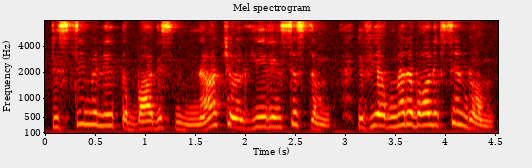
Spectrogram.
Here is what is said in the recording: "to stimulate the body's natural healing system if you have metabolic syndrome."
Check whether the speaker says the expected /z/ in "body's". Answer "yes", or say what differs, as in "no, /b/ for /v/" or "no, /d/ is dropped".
no, /s/ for /z/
